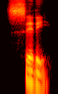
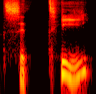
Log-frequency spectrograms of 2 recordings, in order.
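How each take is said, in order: First: The T is a quick flap like D. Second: The T is a full, clear T sound. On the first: The speaker calls it right. "it sounds like almost like a D sound" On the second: The speaker calls it wrong. "hindi yung traditional T sound"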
